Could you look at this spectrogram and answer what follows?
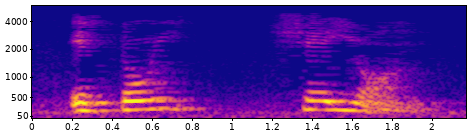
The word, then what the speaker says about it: stoicheion: Esta palabra, algo difícil de pronunciar, pero es S-T-O-I-C-H-E-I-O-N. Estoy Cheion.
